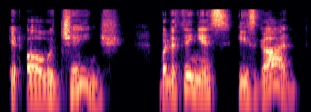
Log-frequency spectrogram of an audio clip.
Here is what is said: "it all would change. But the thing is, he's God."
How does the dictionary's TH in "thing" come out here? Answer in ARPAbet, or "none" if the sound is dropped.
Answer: TH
